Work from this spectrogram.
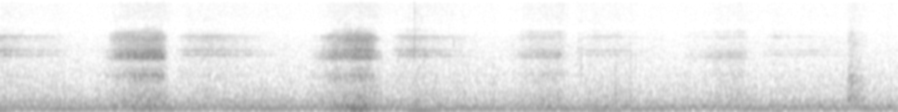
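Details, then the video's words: Dilly, a dog, snoring while asleep indoors: breathy, wheezy snorts come in short bursts roughly every two seconds, two louder ones early on, over a steady low electrical hum in a small room. "Dilly, The Snoring Dog"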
